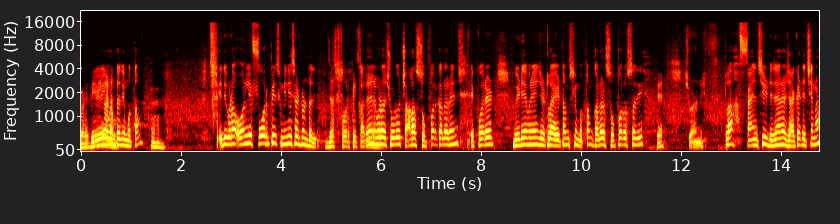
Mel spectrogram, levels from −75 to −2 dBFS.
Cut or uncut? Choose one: uncut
